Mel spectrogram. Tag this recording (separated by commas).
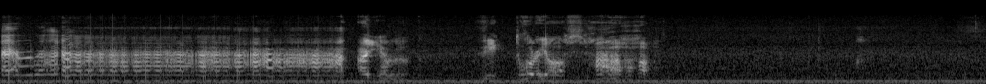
Speech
